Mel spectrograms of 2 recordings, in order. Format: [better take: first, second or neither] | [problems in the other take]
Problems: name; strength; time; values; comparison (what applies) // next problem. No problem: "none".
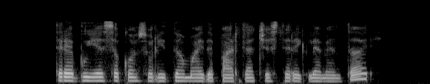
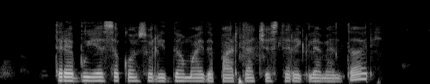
second | noise reduction (neural mask model DeepFilterNet 3)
